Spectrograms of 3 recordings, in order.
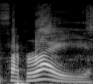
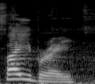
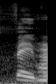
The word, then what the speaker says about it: Fabry: No, it's like, the strange thing is, it's like most people in America have a tendency to like sort of say, is it Glenn Fabry? And I said, no, it's supposed to be pronounced Fabry. – Fabry.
